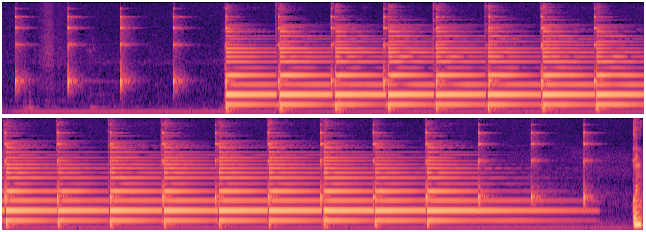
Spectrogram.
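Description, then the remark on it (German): After four sharp clicks counting in, a guitar repeats a ringing chord in an even, steady pulse for about fifteen seconds, laid back behind the beat, over a low constant hum. No one speaks. “Und jetzt hören wir uns natürlich an, wie das klingt, wenn man richtig hinter dem Beat spielt.”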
